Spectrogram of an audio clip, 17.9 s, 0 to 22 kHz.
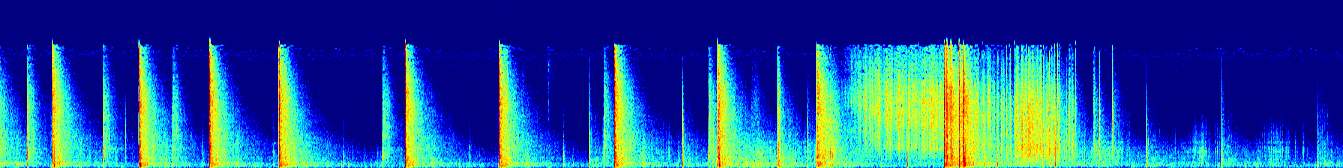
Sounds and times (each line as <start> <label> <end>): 10.8 Fireworks Crackle 17.9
